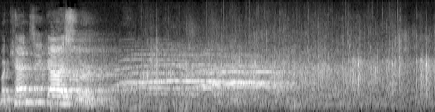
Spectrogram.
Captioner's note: applause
